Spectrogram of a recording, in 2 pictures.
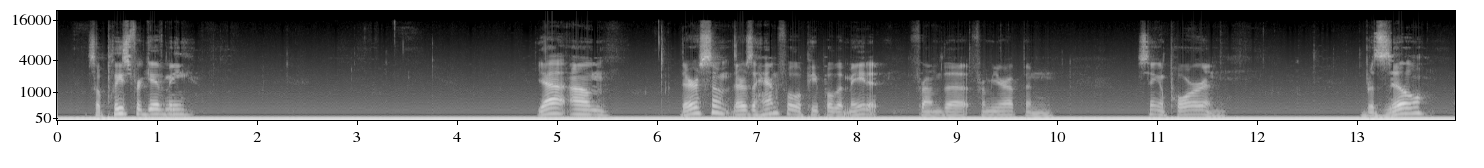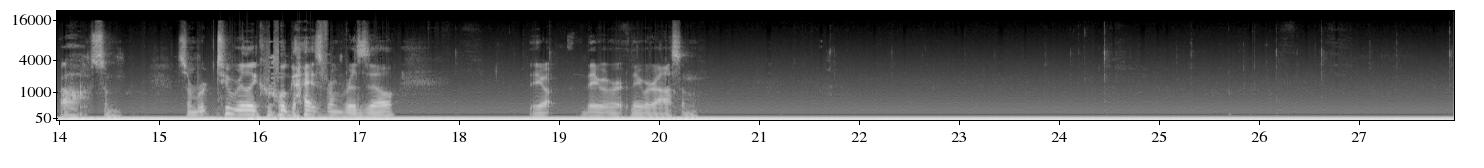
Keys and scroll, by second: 21.8 s.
